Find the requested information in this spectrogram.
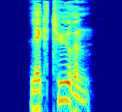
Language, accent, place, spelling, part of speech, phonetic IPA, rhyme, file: German, Germany, Berlin, Lektüren, noun, [lɛkˈtyːʁən], -yːʁən, De-Lektüren.ogg
- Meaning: plural of Lektüre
